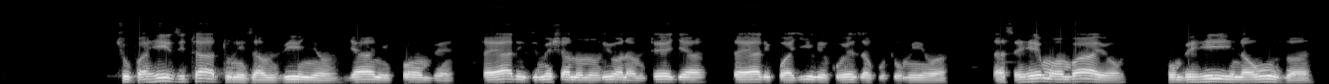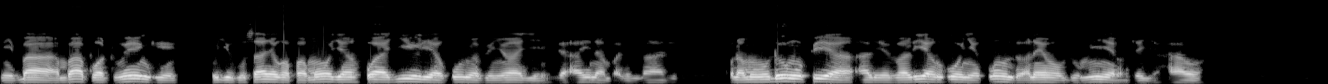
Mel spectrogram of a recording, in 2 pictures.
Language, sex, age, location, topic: Swahili, male, 25-35, Dar es Salaam, finance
